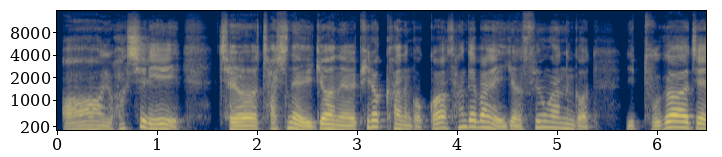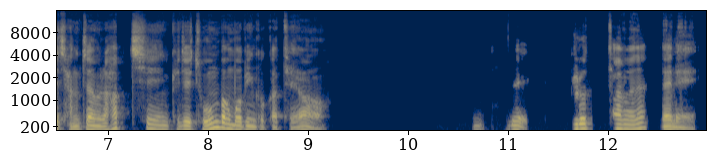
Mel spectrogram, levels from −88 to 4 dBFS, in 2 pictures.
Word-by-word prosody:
아 115 +4 0
이거 105 - -4
확실히 140 - +2 0.4
제 115 0 +4
자신의 115 +6 +2
의견을 120 +1 +3
피력하는 175 -9 -1
것과 140 +10 -1
상대방의 180 -1 +1
의견을 105 +2 -1
수용하는 160 - -3
것 100 -6 -3 0.3
이 115 - -6
2 115 0 -4
가지의 170 -5 +5
장점을 105 +1 -2
합친 140 -2 -3
굉장히 115 0 -4
좋은 130 +9 -2
방법인 120 -9 -1
것 - - -13
같아요. - - -7 1.4
음 110 +1 -17 0.2
네. 120 +1 -6 0.5
그렇다면은 140 0 -3 0.2
네네. 95 -6 -3
125 Hz, 280 characters per minute, -22 LUFS, 110-155 Hz, 1.4 s, 가지의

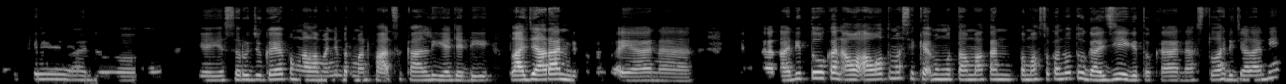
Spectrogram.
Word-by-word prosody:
Oke, 240 +1 -11 0.4
waduh, 190 -2 -8 0.7
ya 195 - -5
ya - - -4
seru 220 -1 -1
juga 215 +1 -2
ya - - +3
pengalamannya 205 -2 -1
bermanfaat 200 0 -1
sekali 200 -1 -1
ya, - - +2
jadi 195 0 -4 0.3
pelajaran 225 +3 +8
gitu 200 - -12
kan, 190 - -17
Mbak, - - 0
ya. 180 - -1 0.2
Nah, 175 -1 -4 0.7
cerita 385 - -6
tadi 205 +6 +2
tuh 290 0 +6
kan 275 - +7
awal-awal 225 +1 +4
tuh 280 - -4
masih 280 -1 -3
kayak - - +1
mengutamakan 230 0 0 0.2
pemasukan 235 +3 -2
dulu 275 +1 -1
tuh 275 - +1
gaji 205 +3 +2 0.2
gitu 200 -1 -6
kan. 195 0 0
Nah 185 - -3
setelah 220 +2 -2
dijalani, 210 +5 -2
215 Hz, 170 wpm, -22 LUFS, 200-235 Hz, 0.7 s, pelajaran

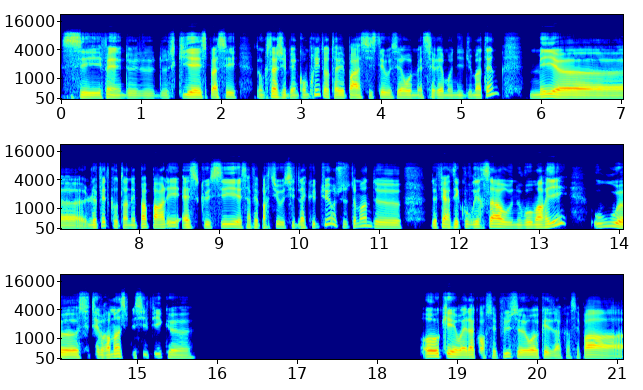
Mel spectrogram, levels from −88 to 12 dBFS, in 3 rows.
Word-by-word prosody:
c'est, 100 -2 +1
enfin 100 0 +2
de 100 0 -8
de 95 -1 -12
de 95 +2 -14
ce - - -7
qui 115 -1 +3
allait 105 -1 +7
se - - -3
passer, 105 0 0 0.3
donc 105 -2 -10
ça 130 - +5
j'ai 110 -2 -1
bien 100 - -5
compris 215 - -6
toi - - -2
tu - - -6
avais 105 0 0
pas 105 - +3
assisté 105 +1 -3
aux 105 - -4
cérémo 105 0 -2
cérémonies 100 -2 -6
du - - -14
matin. 105 - -2 0.5
Mais 125 +4 +3
heu, 95 -2 +3
le 110 - -3
fait - - -2
qu'on 125 - -8
t'en 105 -2 -4
ait 100 - -5
pas 125 +7 +2
parlé, 115 -9 +1
est-ce 110 -2 0
que 120 - -6
c'est 125 +1 +1
ça 105 -1 -7
fait 110 - -6
partie 125 - -5
aussi 110 0 -3
de 110 - -13
la 105 - -1
culture 230 - -7
justement 140 - -6
de 110 - -3 0.4
de - - -3
faire - - +2
découvrir 125 -1 -4
ça 130 -2 +6
aux 110 -2 -5
nouveaux 110 +1 -4
mariés? 135 - +3 0.3
Ou 160 +3 -3
heu, 110 -1 +5
c'était 115 - -5
vraiment 110 +6 +2
spécifique, 130 - -7
heu? 100 -2 -5 2.9
OK, 140 +1 +5
ouais 105 -1 +2
d'accord, 110 -2 +1
c'est 95 - -8
plus 140 +8 -6
heu 105 - +1
ouais 110 0 +3
OK 105 - -2
d'accord, - - -7
c'est - - -14
pas 105 -5 +2
110 Hz, 200 wpm, -23 LUFS, 100-125 Hz, 2.9 s, allait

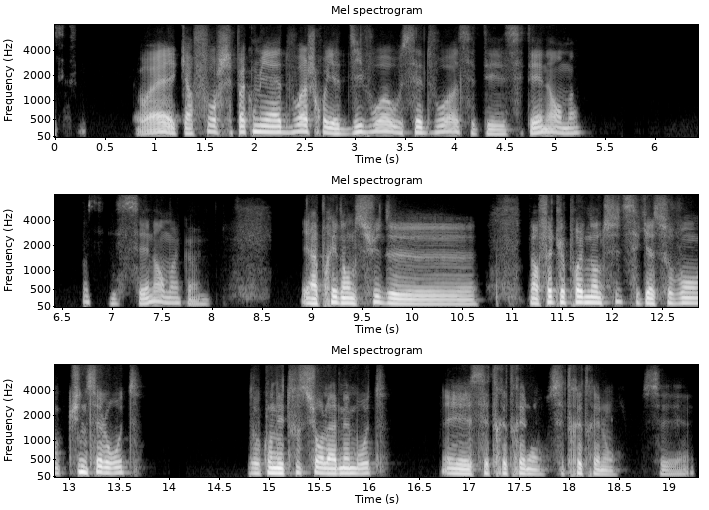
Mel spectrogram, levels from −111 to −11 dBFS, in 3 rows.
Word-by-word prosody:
c - - -30 0.6
ouais 75 +6 +1
les - - -1
carrefours 150 +6 -4
je - - -11
sais 145 - -14
pas 155 +2 -1
combien 165 0 +2
il - - +4
y - - +4
a - - +3
de 145 - -8
voies, 170 +3 +1
je 165 - -4
crois 145 +1 -1
il - - +2
y 125 - +3
a - - +1
10 125 +8 -2
voies 90 - -2
ou 145 - -2
7 140 0 -2
voies, 85 - -4
c'était 110 -2 -7
c'était 110 - -5
énorme, 80 - -2
hein. 135 +2 -9 1.5
Ouais, 160 - -8 0.2
c'est 120 - -12
c'est 120 - -8
énorme, 145 +1 -2
hein, 135 - -6
quand 115 -4 -13
même 110 +1 -14 0.9
et - - -2
après 125 +5 +4
dans 135 -2 +5
le 130 - +3
sud, 150 +1 -3
heu, 110 -2 +1 0.5
bah, 130 - +1
en - - +3
fait, 155 +5 +1
le 150 - +5
problème 150 0 +5
dans 145 - +7
le 140 - +2
sud 150 +4 -9
c'est 140 - -11
qu'il 135 - +2
y - - +5
a - - -2
souvent 135 +2 -1
qu'une 155 +4 +2
seule 150 +2 +3
route 140 +1 -1 1.1
donc 130 0 -4
on 135 - +8
est 130 - +9
tous 145 - -5
sur 145 0 +1
la 125 -1 +6
même 130 0 +4
route 130 +1 -4 0.5
et 120 -3 +2
c'est 110 +4 -5
très, 130 +1 -4
très 125 +2 -1
long, 110 -3 -3
c'est - - -16
très, - - -2
très - - -5
long, 100 -2 -6 0.2
c'est 105 0 -14
130 Hz, 230 wpm, -23 LUFS, 115-145 Hz, 1.5 s, est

